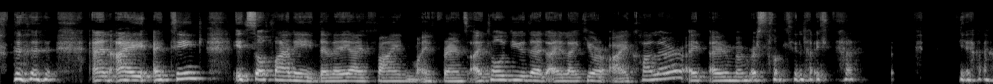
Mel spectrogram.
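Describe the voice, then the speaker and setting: A woman speaks at medium pitch with a Persian accent. Her pace is fairly slow and her intonation lively. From Iran. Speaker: research scientist. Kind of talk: casual chat.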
